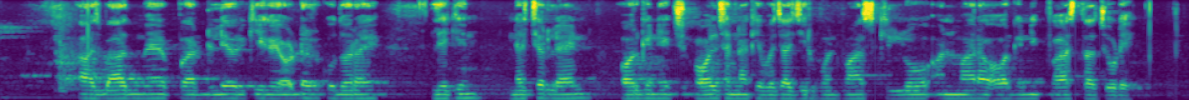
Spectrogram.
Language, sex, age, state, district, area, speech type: Hindi, male, 18-30, Rajasthan, Jodhpur, rural, read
